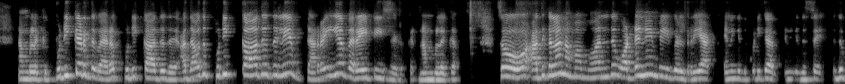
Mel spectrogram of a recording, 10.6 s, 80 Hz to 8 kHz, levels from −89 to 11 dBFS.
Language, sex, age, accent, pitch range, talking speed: English, female, 20-39, Indian, 210-275 Hz, 125 wpm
